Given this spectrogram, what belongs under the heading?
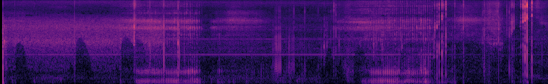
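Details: An English bulldog snoring while sleeping with its eyes open: two loud, rough, low snoring breaths over steady noisy breathing, typical of a short-nosed dog.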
